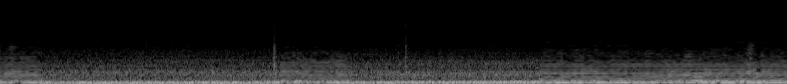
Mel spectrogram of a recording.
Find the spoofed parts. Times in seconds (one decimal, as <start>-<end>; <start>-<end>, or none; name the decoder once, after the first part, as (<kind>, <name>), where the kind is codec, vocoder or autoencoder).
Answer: 0.0-0.4 (vocoder, HiFi-GAN); 2.8-3.5; 5.4-7.9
